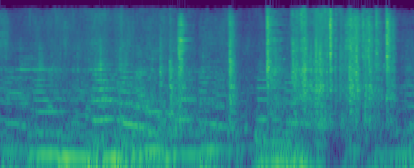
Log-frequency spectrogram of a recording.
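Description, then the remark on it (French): Several bright metallic clinks and light taps as a small piece of metal is set down and shifted for hammering, irregularly spaced, over a low steady background hum. “Bah, là je vais mettre un autre petit bout de, métal parce que là celui-là je vais pas vraiment taper dessus très fort.”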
